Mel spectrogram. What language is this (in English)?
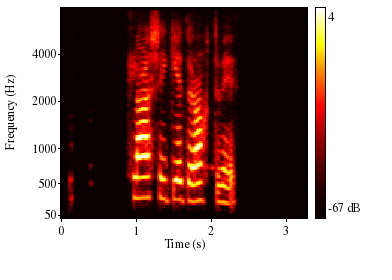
Icelandic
